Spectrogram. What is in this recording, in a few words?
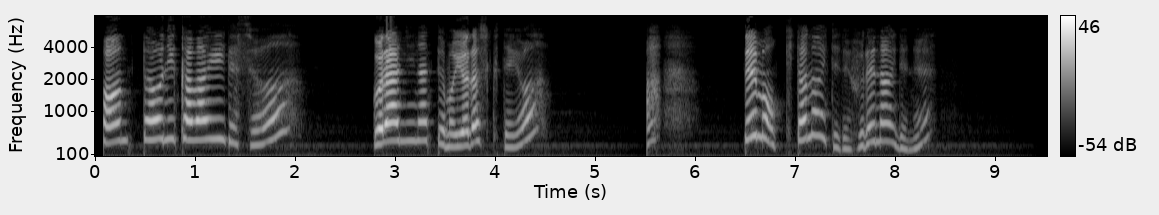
sample girl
